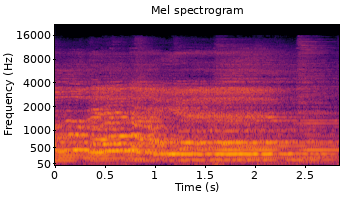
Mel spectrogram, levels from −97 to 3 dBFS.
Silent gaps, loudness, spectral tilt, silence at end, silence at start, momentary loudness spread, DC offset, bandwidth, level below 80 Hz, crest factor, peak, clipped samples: none; -22 LUFS; -5 dB/octave; 0 s; 0 s; 7 LU; under 0.1%; 15 kHz; -50 dBFS; 14 dB; -8 dBFS; under 0.1%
